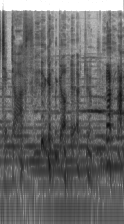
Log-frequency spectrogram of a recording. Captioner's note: laughing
